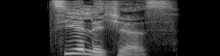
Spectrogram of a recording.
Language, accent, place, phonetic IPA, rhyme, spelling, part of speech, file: German, Germany, Berlin, [ˈt͡siːɐ̯lɪçəs], -iːɐ̯lɪçəs, zierliches, adjective, De-zierliches.ogg
- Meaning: strong/mixed nominative/accusative neuter singular of zierlich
